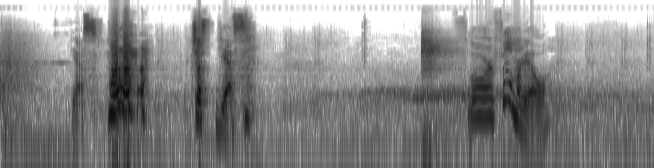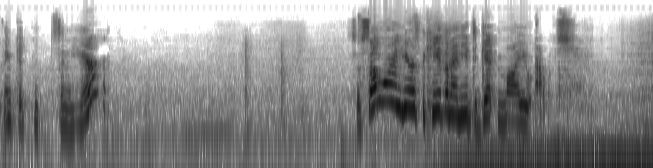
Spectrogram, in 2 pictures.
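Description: A young woman talks animatedly into a nearby microphone.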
